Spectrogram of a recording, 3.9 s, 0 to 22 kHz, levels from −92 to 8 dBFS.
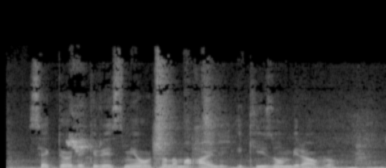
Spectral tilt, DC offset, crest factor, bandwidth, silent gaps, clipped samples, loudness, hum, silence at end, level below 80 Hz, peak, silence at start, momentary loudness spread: -5 dB/octave; under 0.1%; 16 dB; 16 kHz; none; under 0.1%; -24 LUFS; none; 0 s; -32 dBFS; -6 dBFS; 0.05 s; 8 LU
